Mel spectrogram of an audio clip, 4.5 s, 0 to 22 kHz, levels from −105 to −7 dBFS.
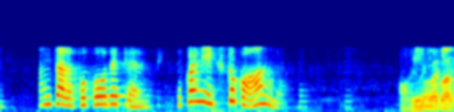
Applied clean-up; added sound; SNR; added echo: neural mask model DeepFilterNet 3.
